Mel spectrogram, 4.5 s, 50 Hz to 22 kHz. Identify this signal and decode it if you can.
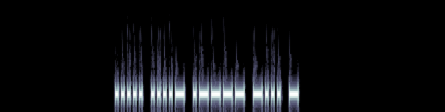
Morse code, heard as a keyed tone, about 40 wpm, 700 Hz. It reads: 541BT
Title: Five Challenging Letter-Number Combinations 40wpm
